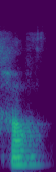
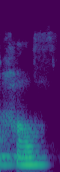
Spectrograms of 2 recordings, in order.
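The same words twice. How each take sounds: First: The L sound is silent in the word. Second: The L sound is pronounced in the word. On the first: The speaker calls it right. "There is a silent letter" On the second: The speaker calls it wrong. "It's not half"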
